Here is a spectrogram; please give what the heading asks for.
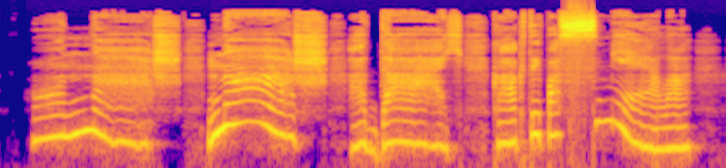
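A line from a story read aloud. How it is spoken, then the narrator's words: Hateful hissing. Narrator (Russian): Зашипели мавки, с ненавистью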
